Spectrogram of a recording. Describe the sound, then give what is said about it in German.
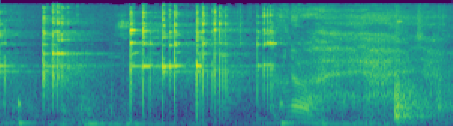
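Glasses clink together in a toast several times in quick succession, bright with a short ringing tone, followed by a person speaking. “Prösterchen. Prost.”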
